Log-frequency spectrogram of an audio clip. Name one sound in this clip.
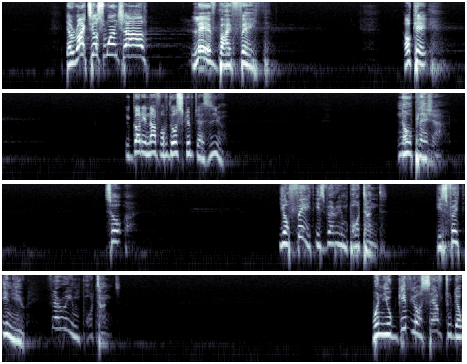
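A man speaks with animation into a microphone, in short bursts with pauses, in a large echoing hall.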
